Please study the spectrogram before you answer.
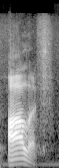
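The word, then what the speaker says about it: aleph: for the ion and this letter is silent it cannot be pronounced unless it has a vowel with it and in some cases it is absolutely silent it's in a letter or in a word rather it's any word and is absolutely silent it's there but is not pronounced at all so Olive is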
